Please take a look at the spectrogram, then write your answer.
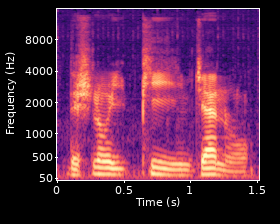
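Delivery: ordinary talk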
